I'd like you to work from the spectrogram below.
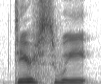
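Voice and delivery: usual speaking voice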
